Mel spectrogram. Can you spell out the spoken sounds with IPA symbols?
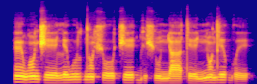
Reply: ɛ̃˦˨ w ɔ̃˦ d͡ʒ eː˨ l e˧ w u˧ l d ɔ̃˧ ʃ oː˨ t͡ʃ eː˧ ɡ͡b i˨ ʃ ũ˨ ɲ aː˨ t eː˨ ɲ ɔ̃˦ d eː˦ ɡʷ e˨

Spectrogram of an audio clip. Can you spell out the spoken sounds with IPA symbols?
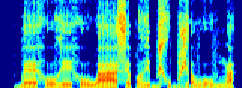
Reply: b ɛː h oː ɣ eː h oː w aː s ɛ p ʌ ɣ e b i x u b u ʒ ɯ ɾ ʌ β oː β i ŋ a

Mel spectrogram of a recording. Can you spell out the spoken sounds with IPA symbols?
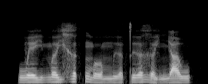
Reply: w e˧ j m ə˧ j ɣ ə˦˥ k̚ m o˨˩ m ɨ˨˩ ə̯ t̪ ɨ˧˥ ə̯ ɣ ə˨˩˨ j ɲ a˧ w

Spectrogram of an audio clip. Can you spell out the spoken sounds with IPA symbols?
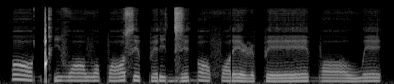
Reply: ɔː ǃʼ i v ɔː v ɔ p ɔ s ɪ p ɪ ɾ i d͡z ɪ ɠ ɔ f ɔ ɾ e ɭ ɪ p eː b ɔː w e

